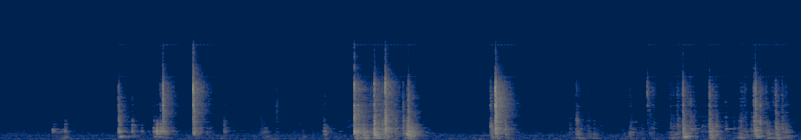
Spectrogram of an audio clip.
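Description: Scattered light clicks and taps of hands handling a desktop computer's metal case and its screws, with a longer rustle about four and a half seconds in and a run of small clicks near the end.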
